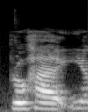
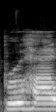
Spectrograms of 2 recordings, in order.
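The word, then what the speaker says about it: bruja: main ones is BR I'm gonna pronounce it wrong bruha it's like bruha with a IRA on the end um that's the Spanish word for witch for the most part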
